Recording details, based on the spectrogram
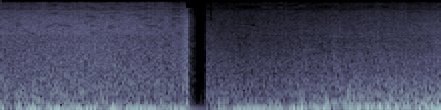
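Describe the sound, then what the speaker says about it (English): Stormy waves crash under howling wind in a dense, loud, continuous roar, broken only by a brief cut before the surge resumes at full strength. "The waves are overwhelming us!"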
